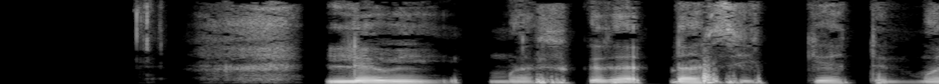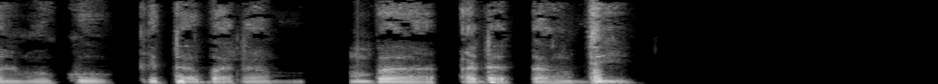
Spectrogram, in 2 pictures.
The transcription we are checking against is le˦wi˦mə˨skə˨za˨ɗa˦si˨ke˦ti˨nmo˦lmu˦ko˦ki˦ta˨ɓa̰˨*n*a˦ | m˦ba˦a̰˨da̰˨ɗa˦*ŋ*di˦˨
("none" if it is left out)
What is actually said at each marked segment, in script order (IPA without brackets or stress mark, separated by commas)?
n, ŋ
